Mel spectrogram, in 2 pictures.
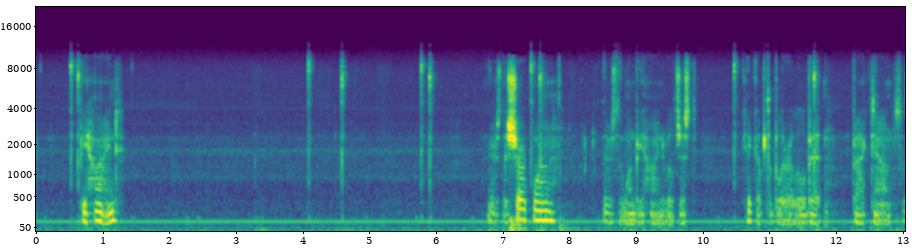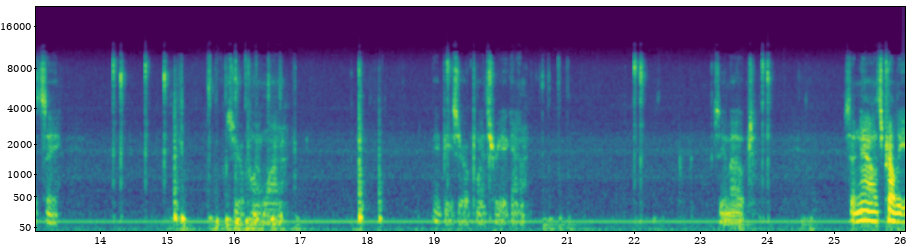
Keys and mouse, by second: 0.9 click, 6.2 click, 16.1 0, 16.8 1, 21.0 3.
